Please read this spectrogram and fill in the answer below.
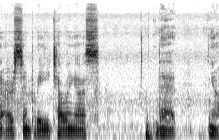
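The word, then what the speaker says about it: μ: have a population of your family whatever so if it's everything then it's the population and so again we call that we pronounce it you like what a cat says you alright and again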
